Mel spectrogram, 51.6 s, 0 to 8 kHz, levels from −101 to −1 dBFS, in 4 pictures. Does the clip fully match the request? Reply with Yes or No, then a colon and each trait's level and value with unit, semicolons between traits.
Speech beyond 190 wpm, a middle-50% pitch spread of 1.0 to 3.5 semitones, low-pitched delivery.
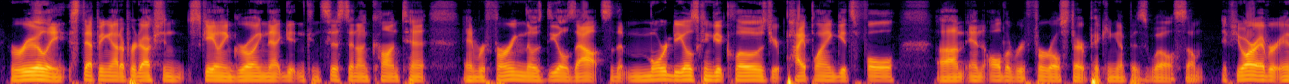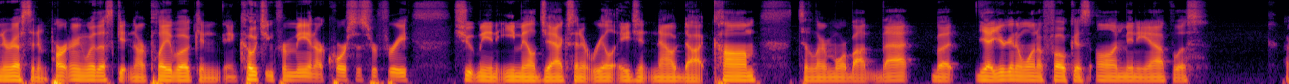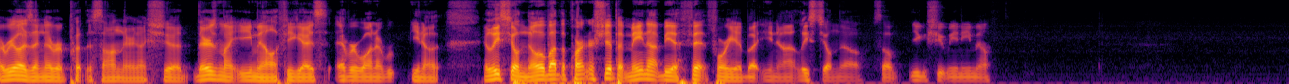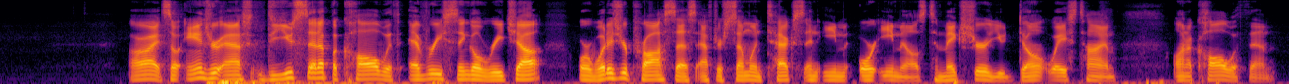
Yes: average, 200 wpm; average, 2.7 semitones; very low, 95 Hz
